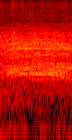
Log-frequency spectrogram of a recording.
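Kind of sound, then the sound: crowd, audience clapping hands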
